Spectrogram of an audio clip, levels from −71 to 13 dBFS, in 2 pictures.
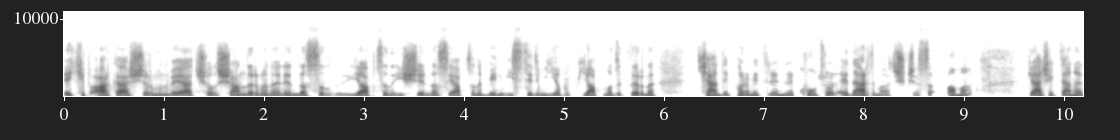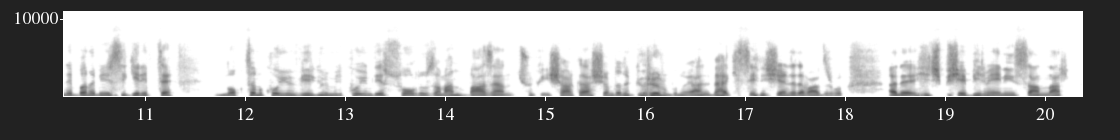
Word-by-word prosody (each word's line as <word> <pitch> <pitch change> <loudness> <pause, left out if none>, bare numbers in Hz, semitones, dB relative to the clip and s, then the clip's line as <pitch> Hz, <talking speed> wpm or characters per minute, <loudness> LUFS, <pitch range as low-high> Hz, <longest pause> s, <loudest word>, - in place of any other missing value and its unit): Ekip 120 -1 -1
arkadaşlarımın 135 -5 +3
veya 125 +2 +4
çalışanlarımın, 125 +1 0
hani, 130 -2 -3
nasıl 135 0 -2
yaptığını, 130 +1 +2
işleri 135 +2 0
nasıl 135 +1 -3
yaptığını, 125 -1 -3
benim 95 +6 -4
istediğimi 120 0 -5
yapıp 100 +8 -8
yapmadıklarını 125 0 0 0.4
kendi 165 - +2
parametrelerimle 225 +2 -4
kontrol 200 +2 -4
ederdim 205 +3 +2
açıkçası. - - -4
Ama 225 +1 0 0.5
gerçekten, 215 +3 +2
hani, 190 -4 -1
bana 180 +4 +4
birisi 195 0 -2
gelip 185 +4 0
de, - - +5 0.5
"Nokta 235 - +1
mı 210 - -3
koyayım, 190 -3 -1
virgül 180 +7 -2
mü 180 -3 -7
koyayım?" 170 -1 -3
diye 170 0 +1
sorduğu 175 +2 -2
zaman 165 - -1
Bazen 120 +4 +2
çünkü 135 -1 -8
iş 130 +3 +2
arkadaşlarımda 135 - +1
da - - -1
görüyorum 160 +4 +2
bunu. 100 0 -7
Yani, 105 +4 0
belki 130 - +2
senin 145 - -2
işyerinde 155 -2 +1
de - - +3
vardır 105 +3 +1
bu. - - -6 0.5
Hani, 120 0 +7
hiçbir 150 +6 +1
şey 150 - +4
bilmeyen 165 -1 -1
insanlar, 130 -3 +1
140 Hz, 160 wpm, -26 LUFS, 125-185 Hz, 0.5 s, Hani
